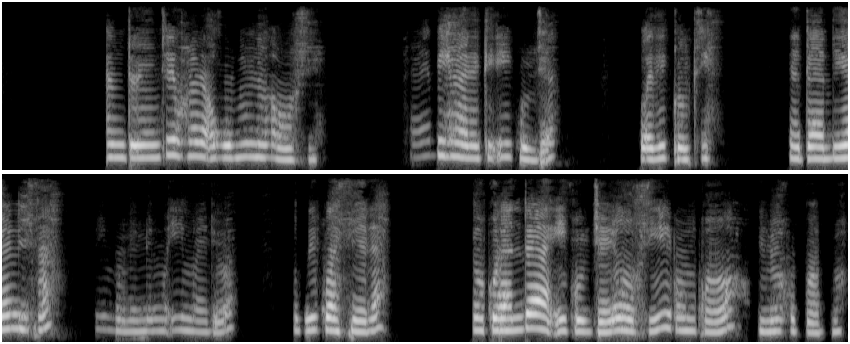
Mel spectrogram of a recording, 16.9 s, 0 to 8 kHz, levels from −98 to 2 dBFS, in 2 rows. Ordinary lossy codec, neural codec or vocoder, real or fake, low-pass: MP3, 48 kbps; codec, 44.1 kHz, 1.7 kbps, Pupu-Codec; fake; 7.2 kHz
